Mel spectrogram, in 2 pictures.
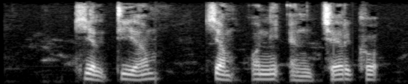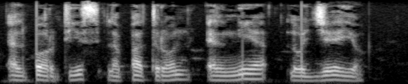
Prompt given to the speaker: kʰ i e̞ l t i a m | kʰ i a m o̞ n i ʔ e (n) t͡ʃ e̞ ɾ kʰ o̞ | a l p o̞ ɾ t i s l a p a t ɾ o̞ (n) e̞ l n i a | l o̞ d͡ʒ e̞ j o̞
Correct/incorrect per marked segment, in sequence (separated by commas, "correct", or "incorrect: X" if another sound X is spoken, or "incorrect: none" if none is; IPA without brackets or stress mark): correct, correct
